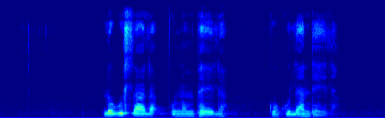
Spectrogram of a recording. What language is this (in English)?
Zulu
